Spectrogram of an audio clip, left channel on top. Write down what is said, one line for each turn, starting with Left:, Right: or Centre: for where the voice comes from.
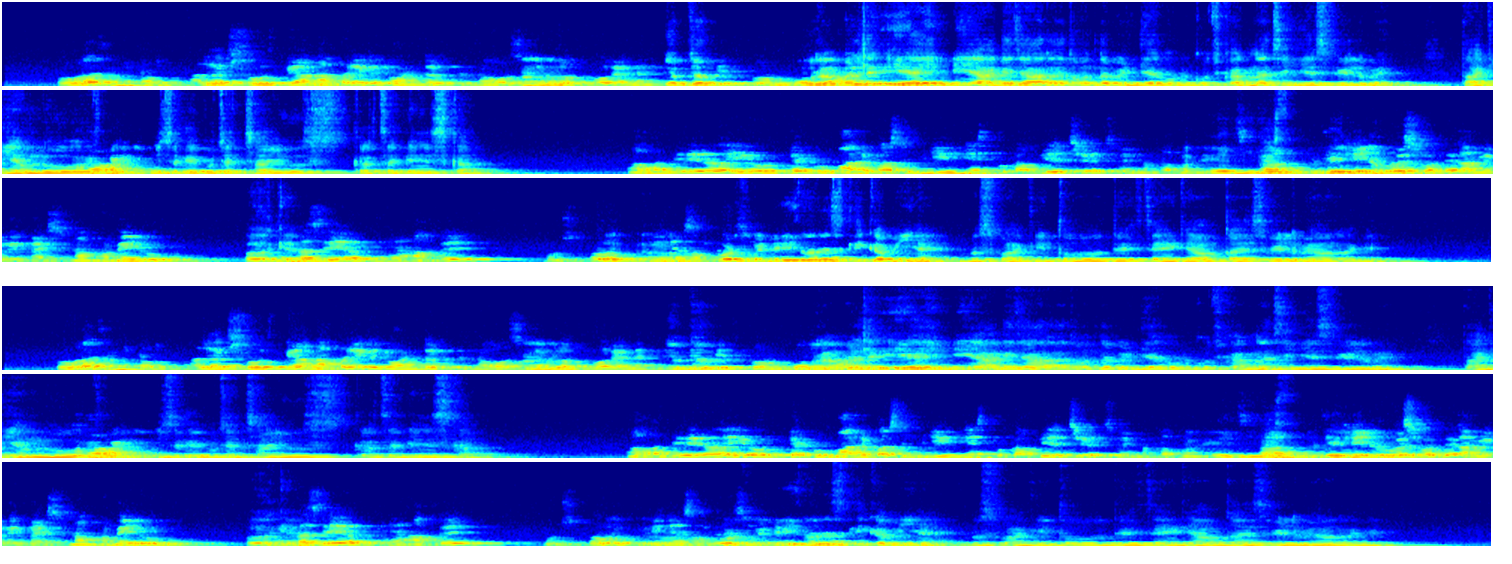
Right: थोड़ा सा मतलब अलग सोच के आना पड़ेगा जो एंटरप्रेन्योर्स
Left: हाँ
Right: डेवलप हो रहे हैं नए नए
Left: जब जब
Right: generation, तो उनको
Left: पूरा वर्ल्ड एआई
Right: हम्म,
Left: में ही आगे जा रहा है तो मतलब इंडिया को भी कुछ करना चाहिए इस फील्ड में ताकि हम लोग
Right: हाँ
Left: अभी फायदा हो सके कुछ अच्छा यूज कर सकें इसका
Right: हाँ एआई और टेक हमारे पास इंजीनियर्स तो काफी अच्छे अच्छे हैं मतलब
Left: इंजीनियर
Right: अ,
Left: कमी
Right: देखिए
Left: नहीं है
Right: यूएस
Left: हमारे
Right: वगैरह में भी मैक्सिमम हम ही लोग हैं लेकिन
Left: और क्या
Right: बस ये अपने यहाँ पे कुछ तो
Left: थोड़ा सा
Right: रीजंस
Left: अपॉर्चुनिटीज
Right: की वजह से हम फेल कर
Left: और इसकी
Right: जाते हैं
Left: कमी है बस बाकी तो देखते हैं क्या होता है इस फील्ड में और आगे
